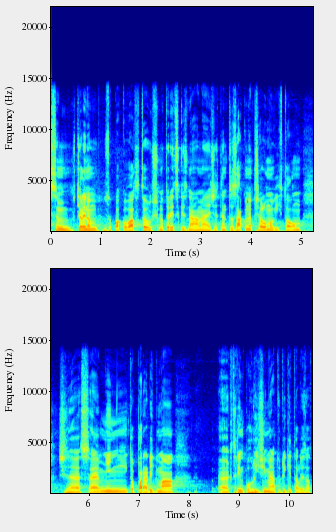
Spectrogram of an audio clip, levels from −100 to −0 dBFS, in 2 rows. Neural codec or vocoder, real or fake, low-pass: none; real; 14.4 kHz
